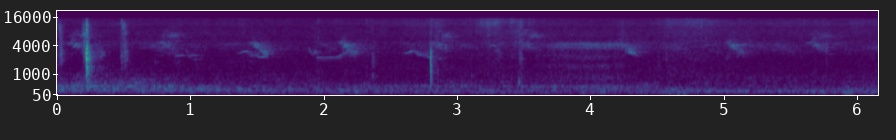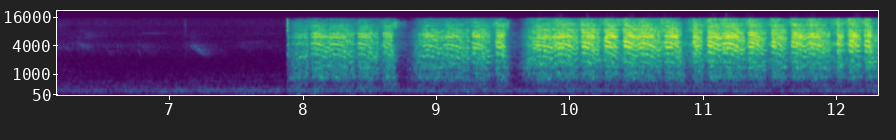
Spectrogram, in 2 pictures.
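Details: 1992 Yamaha FZR 600 that cranks but won't start, despite carbs cleaned the night before, fresh gas and a fuel pump clicking until the carbs fill: the starter whirrs steadily and never fires; owner suspects fuel not passing through.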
